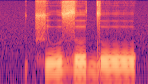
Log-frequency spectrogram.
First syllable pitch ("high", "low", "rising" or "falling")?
rising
